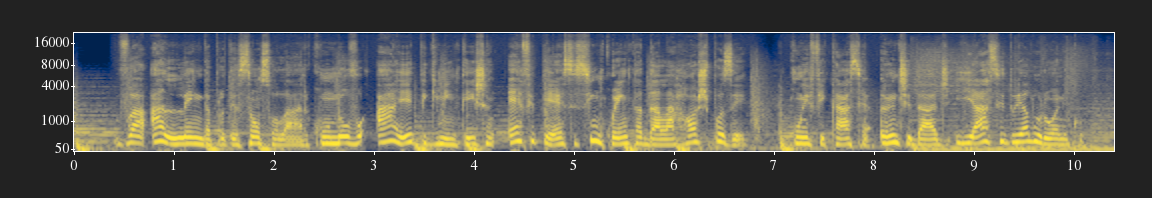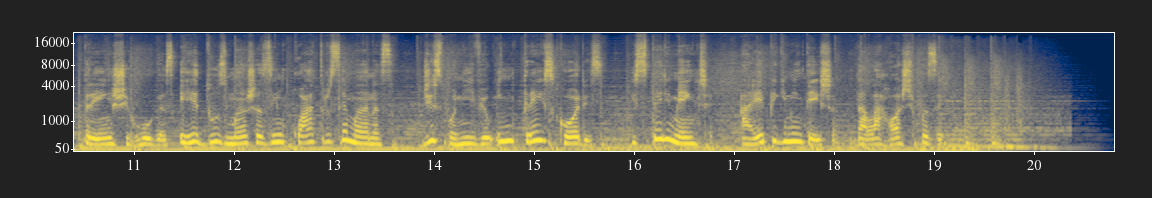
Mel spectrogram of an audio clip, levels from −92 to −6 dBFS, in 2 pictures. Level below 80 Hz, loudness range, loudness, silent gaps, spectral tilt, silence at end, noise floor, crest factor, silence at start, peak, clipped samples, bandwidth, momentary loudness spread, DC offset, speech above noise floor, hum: -24 dBFS; 1 LU; -12 LUFS; none; -4.5 dB/octave; 0.45 s; -44 dBFS; 12 dB; 0 s; 0 dBFS; under 0.1%; over 20 kHz; 9 LU; under 0.1%; 33 dB; none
